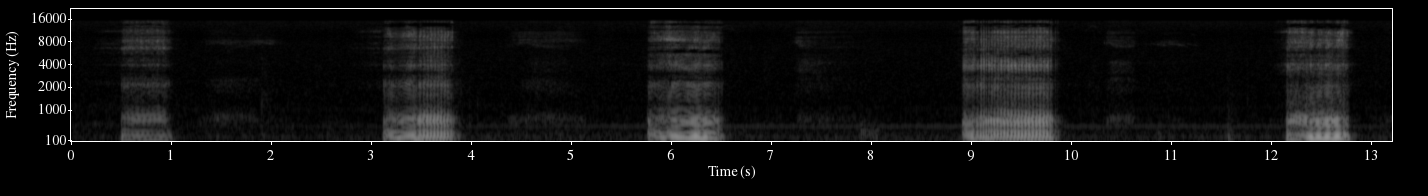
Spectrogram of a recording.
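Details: Rufus, a pet dog asleep with one eye open, snoring loudly indoors: five deep, rasping snores with rich low harmonics, one every two to three seconds, separated by quiet breathing and a faint steady hum.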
